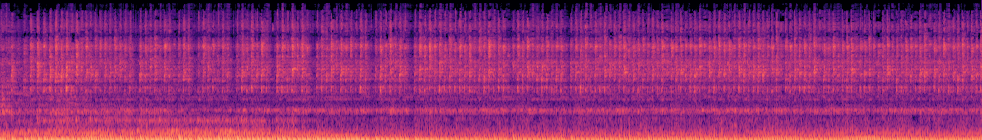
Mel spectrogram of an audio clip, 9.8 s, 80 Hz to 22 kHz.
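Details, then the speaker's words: Toyota AE86 at idle after fitting a new FlowMaster exhaust; deep exhaust drone with a loose, irregular buzzing rattle over it, something vibrating, source not yet found, owner says nothing wrong. "yeah there's something rattling it sounds bad but I promise you there's nothing wrong with it it's just something rattling and I got to figure out what it is"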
